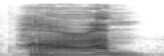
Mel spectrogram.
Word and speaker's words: Harum: "Harum!" he roars. "Harum!" with the accent on the rum.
